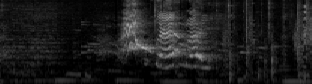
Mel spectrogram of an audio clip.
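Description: A toddler squealing loudly in a high, wavering voice for about a second, starting about a second and a half in.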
